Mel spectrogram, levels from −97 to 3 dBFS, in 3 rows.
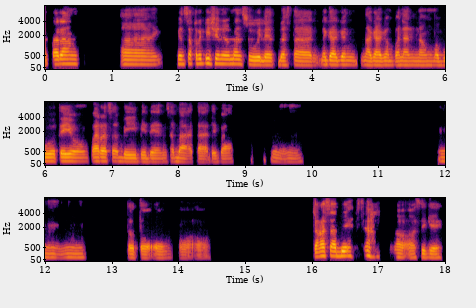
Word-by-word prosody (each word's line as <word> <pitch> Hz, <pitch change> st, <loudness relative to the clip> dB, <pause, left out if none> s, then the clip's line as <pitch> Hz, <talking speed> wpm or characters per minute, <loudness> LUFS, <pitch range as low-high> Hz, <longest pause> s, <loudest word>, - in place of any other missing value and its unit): parang, 175 Hz, +1 st, +5 dB, 0.7 s
ah, 160 Hz, -1 st, 0 dB, 0.3 s
yung 170 Hz, -1 st, +1 dB
sakripisyo 185 Hz, +1 st, +2 dB
naman 175 Hz, -1 st, +3 dB
sulit 145 Hz, -3 st, +3 dB
basta 140 Hz, -2 st, 0 dB
nagagan 150 Hz, -1 st, +1 dB
nagagampanan 140 Hz, -1 st, 0 dB
nang 135 Hz, 0 st, -4 dB
mabuti 135 Hz, 0 st, +3 dB
yung 130 Hz, -1 st, 0 dB
para 135 Hz, 0 st, +4 dB
sa 135 Hz, -, -3 dB
baby 120 Hz, -2 st, -2 dB
din, 115 Hz, -1 st, -3 dB
sa 125 Hz, +1 st, -9 dB
bata, 110 Hz, -2 st, -3 dB
'di 110 Hz, -, -7 dB
ba? 110 Hz, -1 st, -5 dB, 0.7 s
Mm. 115 Hz, -1 st, -11 dB, 2.1 s
Mm, 125 Hz, -1 st, -7 dB, 0.6 s
totoo, 115 Hz, +1 st, -2 dB
oo. -, -, -9 dB, 1.5 s
Tsaka 160 Hz, +3 st, +7 dB
sabi 175 Hz, -1 st, +5 dB
sa 185 Hz, -, -1 dB, 0.4 s
oo, 130 Hz, -2 st, -1 dB
sige. 125 Hz, -2 st, 0 dB
135 Hz, 95 wpm, -25 LUFS, 125-160 Hz, 2.1 s, Tsaka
